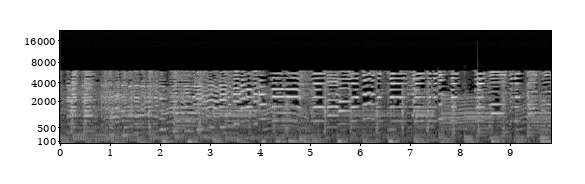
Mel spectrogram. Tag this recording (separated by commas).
Wind instrument, Harmonica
